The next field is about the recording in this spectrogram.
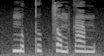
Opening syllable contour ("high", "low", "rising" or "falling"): low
